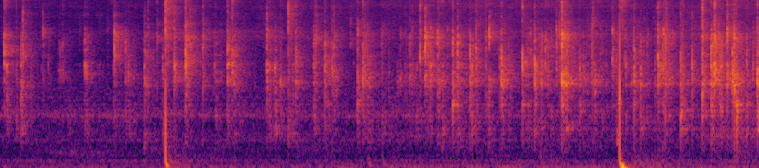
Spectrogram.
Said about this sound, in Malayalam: അങ്ങനെ കടുക് പൊട്ടുന്നുണ്ട്.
